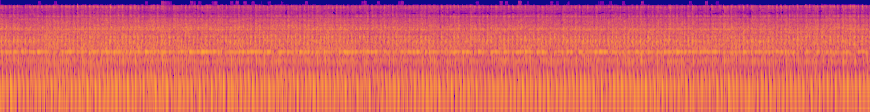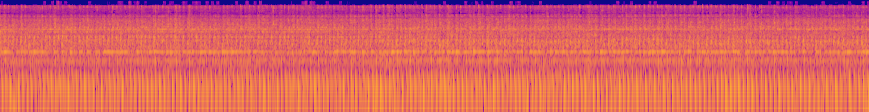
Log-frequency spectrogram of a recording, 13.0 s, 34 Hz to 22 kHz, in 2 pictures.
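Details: Chinese 80cc two-stroke motorized beach cruiser bicycle engine after spark problems, with a new spark plug, boot and performance ignition; carburetor issues persist somewhat: steady, even buzz with quick regular firing pulses and no misses or knocks. Normal running.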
